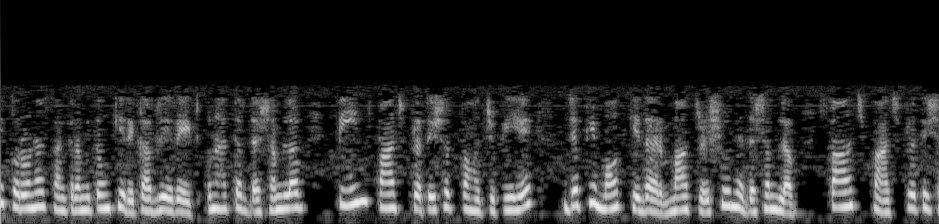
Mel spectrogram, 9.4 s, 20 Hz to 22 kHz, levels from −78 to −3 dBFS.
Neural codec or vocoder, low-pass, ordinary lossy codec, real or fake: none; 5.4 kHz; none; real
